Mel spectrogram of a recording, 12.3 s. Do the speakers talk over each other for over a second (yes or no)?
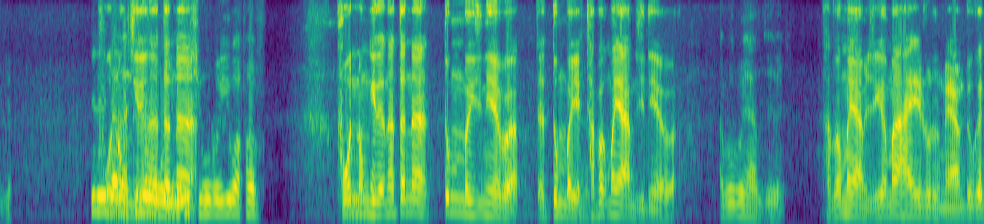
yes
